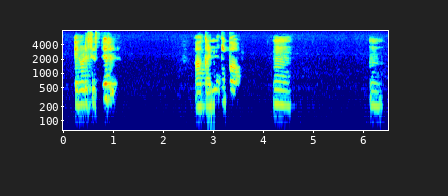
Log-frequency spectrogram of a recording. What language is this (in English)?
Tamil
